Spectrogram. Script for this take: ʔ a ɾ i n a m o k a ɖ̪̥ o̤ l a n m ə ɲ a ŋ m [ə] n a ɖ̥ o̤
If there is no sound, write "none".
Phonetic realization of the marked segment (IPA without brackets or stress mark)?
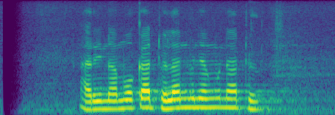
ə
